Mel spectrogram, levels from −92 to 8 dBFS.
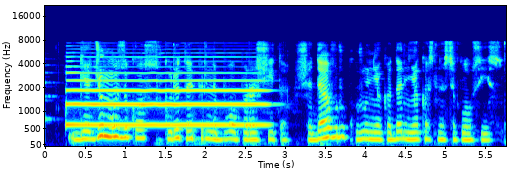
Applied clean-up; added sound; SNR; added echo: none; Wind instrument, woodwind instrument; -1 dB; none.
